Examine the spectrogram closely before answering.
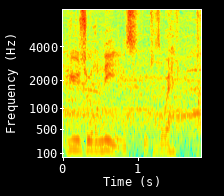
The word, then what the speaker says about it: Eugenie: She tells people who don't know her, you pronounce it, use your knees, which is a way of putting people at ease.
